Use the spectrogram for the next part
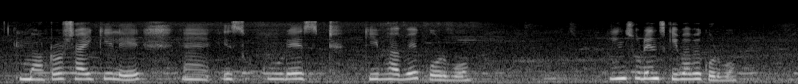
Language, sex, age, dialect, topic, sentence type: Bengali, female, 18-24, Western, banking, question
